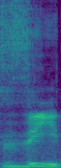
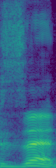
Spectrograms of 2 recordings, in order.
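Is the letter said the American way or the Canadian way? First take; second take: American; Canadian. First: The letter is said the American way. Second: The letter is said the Canadian way.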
